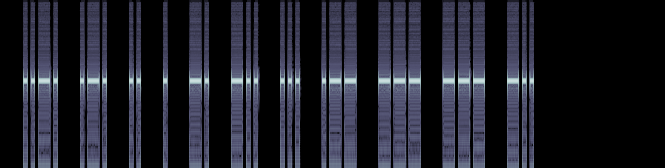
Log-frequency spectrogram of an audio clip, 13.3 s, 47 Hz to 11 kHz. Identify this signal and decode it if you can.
Morse code, heard as a keyed tone, about 16 wpm, spaced as for 11 wpm, 800 Hz. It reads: FRIENDSWOOD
